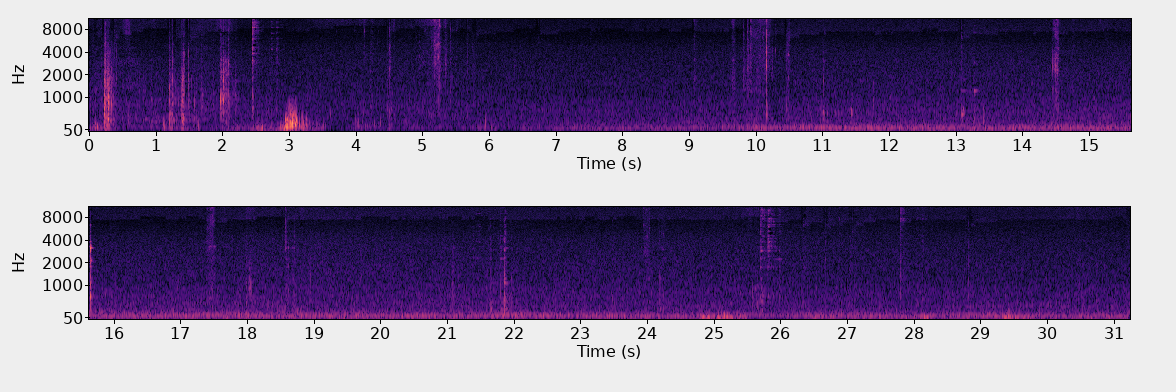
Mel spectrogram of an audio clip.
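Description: Knocks and rustles of the camera being handled and set down in the first few seconds, then scattered light clicks and taps of a metal speed square and pencil against a wooden fence post as its top is marked for cutting, over a steady low outdoor background.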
